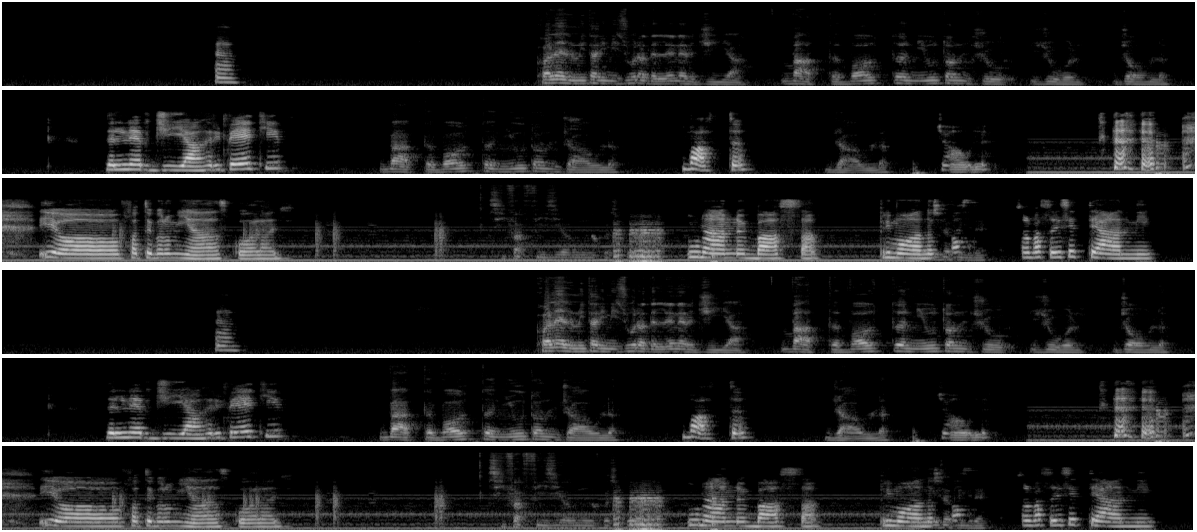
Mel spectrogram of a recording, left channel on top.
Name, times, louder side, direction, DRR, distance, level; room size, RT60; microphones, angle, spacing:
voice 1, 5.3-7.5 7.8-10.8 11.1-11.7 15.7-18.1 20.2-20.8 28.7-30.4 32.9-33.7, right 4 dB, 65° right, 0.8 m, -36 dB
voice 2, 13.0-14.7 18.7-19.4 21.3-21.8 23.0-26.7 30.7-32.0 32.6-33.5 34.1-35.4, left 4 dB, 40° left, 0.4 m, -23 dB
sound 1, 22.2-33.1, left 1 dB, ahead, 1.5 m, -37 dB
3.2 x 2.1 x 2.2 m
head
